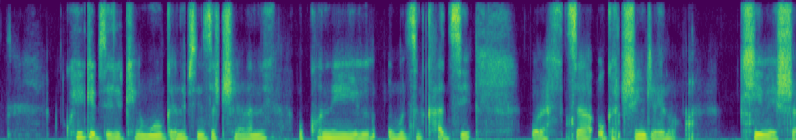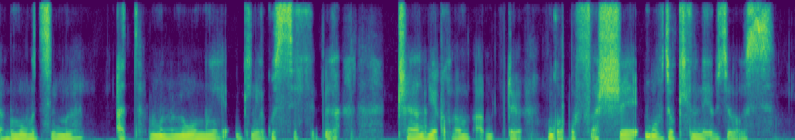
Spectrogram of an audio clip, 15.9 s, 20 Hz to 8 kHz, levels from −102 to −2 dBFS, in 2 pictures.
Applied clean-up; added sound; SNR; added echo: neural diffusion model UNIVERSE++.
